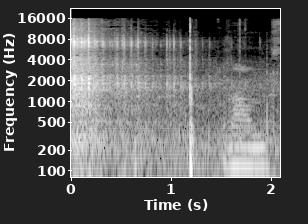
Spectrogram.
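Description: A basketball shot hitting the hoop: the ball strikes the rim and backboard with a rattling crash, then bounces once, sharply, on the court about a second later. A brief low steady hum follows near the end.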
